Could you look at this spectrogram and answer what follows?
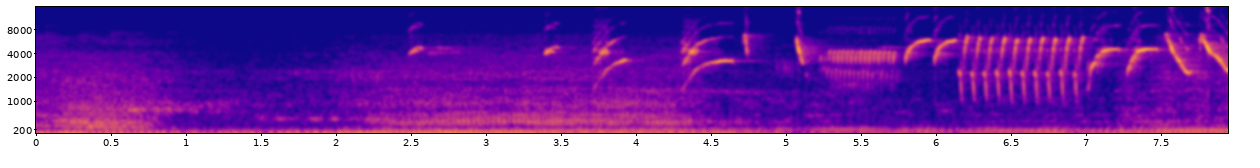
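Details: Old canary on a sunny morning, recorded by cellphone: after quiet low hum, scattered whistled notes build into downward slurs and a fast rolling trill.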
